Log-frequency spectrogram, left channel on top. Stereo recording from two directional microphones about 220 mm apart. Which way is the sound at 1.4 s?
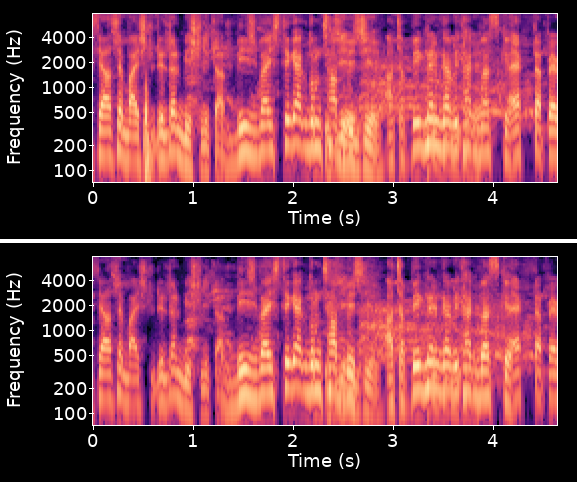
15° right (ahead or behind).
